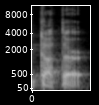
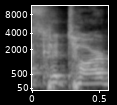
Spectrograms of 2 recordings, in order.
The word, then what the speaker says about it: Qatar: when people are like, it's actually Qatar. It does. Well, yeah, Qatar versus Qatar is like I think, I could be wrong, I think that's a endonym versus an exonym.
